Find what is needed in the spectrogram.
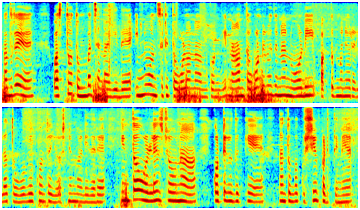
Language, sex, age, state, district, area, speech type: Kannada, female, 18-30, Karnataka, Chikkaballapur, rural, spontaneous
